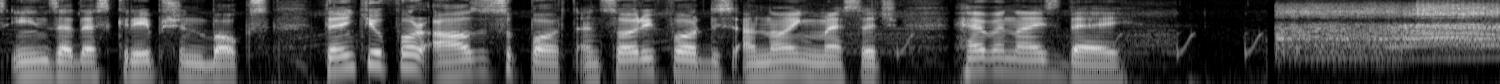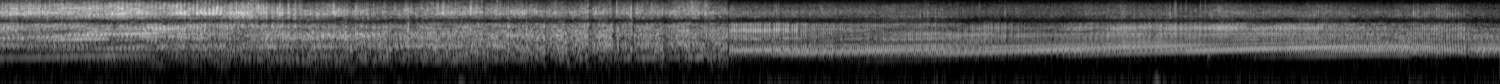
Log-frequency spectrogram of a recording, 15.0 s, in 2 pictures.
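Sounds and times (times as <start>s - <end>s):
car engine accelerating: 6.4s - 15.0s.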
